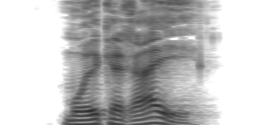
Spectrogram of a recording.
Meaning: dairy (place where milk is processed)
- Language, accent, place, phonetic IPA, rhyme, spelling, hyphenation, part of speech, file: German, Germany, Berlin, [mɔlkəˈʁaɪ̯], -aɪ̯, Molkerei, Mol‧ke‧rei, noun, De-Molkerei.ogg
